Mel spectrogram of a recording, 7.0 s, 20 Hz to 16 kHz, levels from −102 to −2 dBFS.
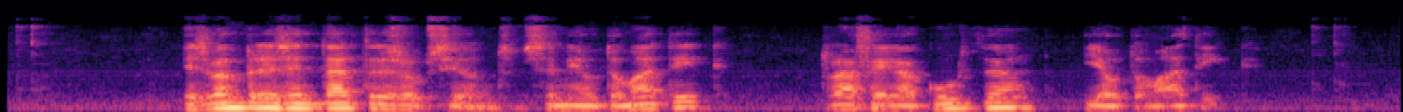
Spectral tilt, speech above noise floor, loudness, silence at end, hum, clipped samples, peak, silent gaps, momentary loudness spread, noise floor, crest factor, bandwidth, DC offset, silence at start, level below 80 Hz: -7 dB/octave; 37 dB; -23 LUFS; 0.95 s; none; under 0.1%; -4 dBFS; none; 15 LU; -58 dBFS; 20 dB; 7.6 kHz; under 0.1%; 0.9 s; -52 dBFS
